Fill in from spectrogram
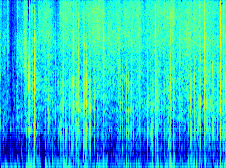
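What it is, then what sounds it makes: Paper mailer envelope. An Amazon kraft-paper padded mailer is rubbed with the palm and fingers, then lifted and crinkled. A steady, dry rustling and scratching fills the clip, broken by sharp, bright crackles and crunchy crinkles with no ring after each one.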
